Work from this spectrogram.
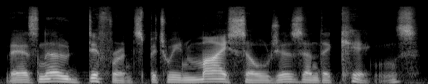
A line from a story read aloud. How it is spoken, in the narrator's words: replied the cardinal coldly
